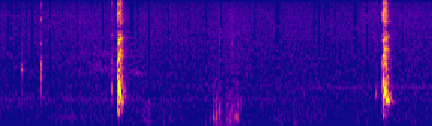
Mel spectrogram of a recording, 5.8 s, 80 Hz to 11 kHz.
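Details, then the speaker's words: Newborn baby boy on day 2 of life with hiccups: two sharp, abrupt hiccup sounds about three and a half seconds apart, soft breathing and faint rustling between. "JP's just said is doing it for mommy and he's got the hiccups"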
